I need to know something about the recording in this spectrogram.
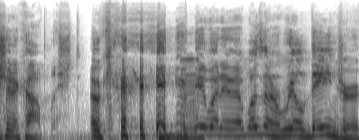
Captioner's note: laugh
